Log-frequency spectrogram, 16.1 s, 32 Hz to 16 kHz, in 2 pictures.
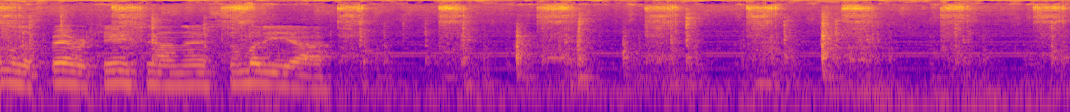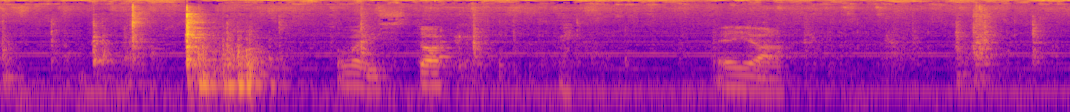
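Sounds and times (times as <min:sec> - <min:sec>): ratchet wrench clicking: 0:00.0 - 0:09.2.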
